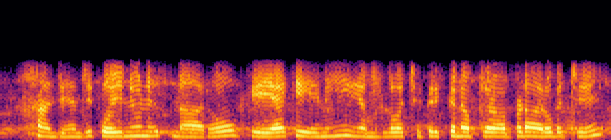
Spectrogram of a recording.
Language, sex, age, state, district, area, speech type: Dogri, female, 18-30, Jammu and Kashmir, Udhampur, rural, conversation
